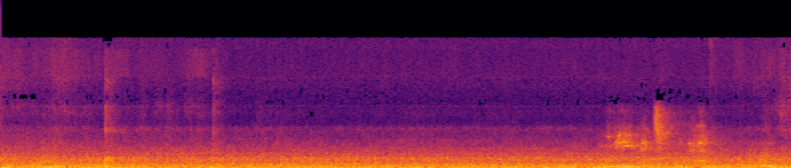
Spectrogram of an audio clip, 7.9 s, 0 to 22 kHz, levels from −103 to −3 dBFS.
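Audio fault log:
No faults detected in this recording of sounds; nothing to log.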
